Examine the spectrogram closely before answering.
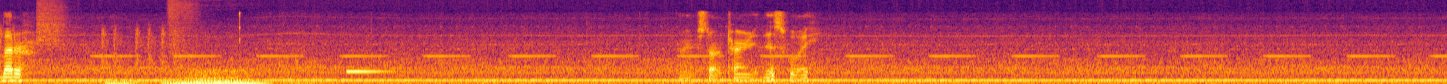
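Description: A truck engine rumbles steadily at idle.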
